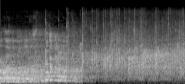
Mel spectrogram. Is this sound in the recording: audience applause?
yes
